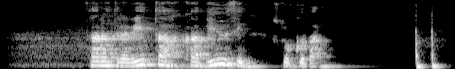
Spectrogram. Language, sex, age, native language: Icelandic, male, 60-69, Icelandic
